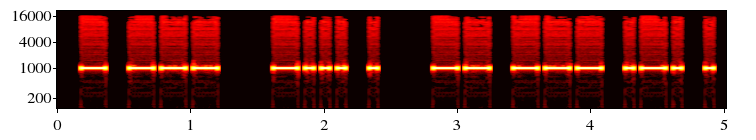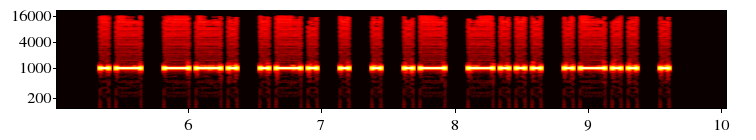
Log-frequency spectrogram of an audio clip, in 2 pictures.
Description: Morse code, heard as a keyed tone, about 20 wpm, 1000 Hz. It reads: TO BE MORE AGREEABLE
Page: New quotes every day in morse code at 20 Words per minute.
